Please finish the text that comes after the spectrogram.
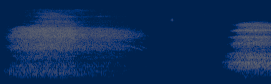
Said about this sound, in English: First, take a deep breath in through your nose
